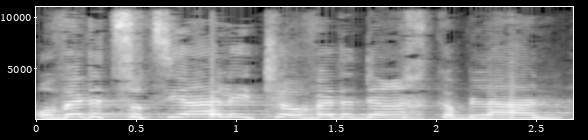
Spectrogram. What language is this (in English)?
Hebrew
